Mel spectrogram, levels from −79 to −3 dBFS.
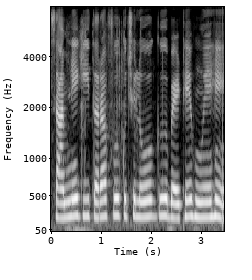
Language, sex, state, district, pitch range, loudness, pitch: Hindi, female, Madhya Pradesh, Bhopal, 205-225 Hz, -12 LUFS, 220 Hz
